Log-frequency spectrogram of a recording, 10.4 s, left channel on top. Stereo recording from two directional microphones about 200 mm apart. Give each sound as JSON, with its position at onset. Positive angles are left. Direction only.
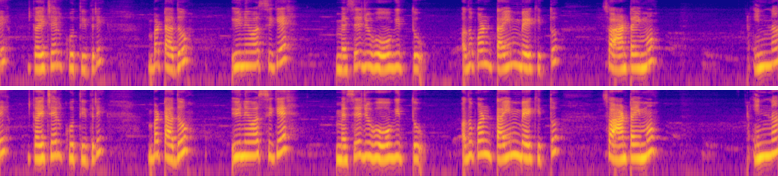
{"t": 0.0, "sound": "a woman's voice", "side_deg": -40}
{"t": 9.9, "sound": "a woman's voice", "side_deg": -35}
